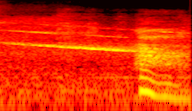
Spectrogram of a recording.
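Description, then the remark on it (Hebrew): An emergency vehicle siren wails steadily, its long tone slowly sliding lower as the vehicle passes outside, before a louder low rumble joins near the end. “אני מזמן, רגע, סירנה, זה זמן לנשום.”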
